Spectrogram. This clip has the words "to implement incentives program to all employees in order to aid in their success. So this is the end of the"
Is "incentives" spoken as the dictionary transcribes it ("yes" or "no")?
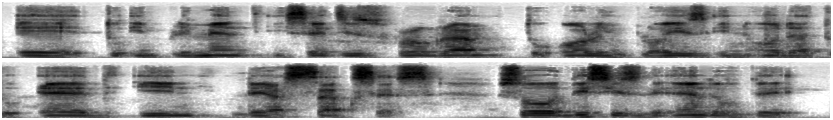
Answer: no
